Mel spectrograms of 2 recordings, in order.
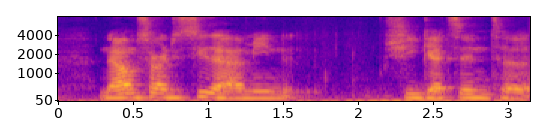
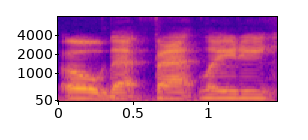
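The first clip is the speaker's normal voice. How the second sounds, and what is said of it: Imitates a movie villain's voice. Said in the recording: “I'm terrible at impressions. ... great Buffalo Bill impression.”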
